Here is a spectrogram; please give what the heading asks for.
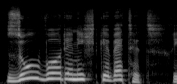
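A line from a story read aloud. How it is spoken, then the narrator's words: Angry shout. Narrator (German): rief erzürnt der Gast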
